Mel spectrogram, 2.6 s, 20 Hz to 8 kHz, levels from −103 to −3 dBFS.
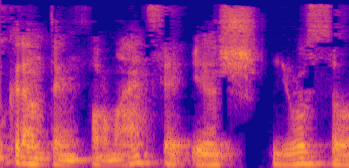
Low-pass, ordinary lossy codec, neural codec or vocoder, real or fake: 7.2 kHz; MP3, 32 kbps; codec, 16 kHz in and 24 kHz out, 2.2 kbps, FireRedTTS-2 codec; fake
